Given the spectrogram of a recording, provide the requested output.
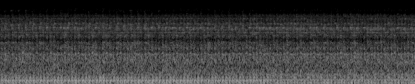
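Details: VW Golf mk1 1.9 TD turbo diesel warming up after first cold start following 5 months storage: uneven lumpy idle, loose knocking rhythm over low rumble; rough cold idle.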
